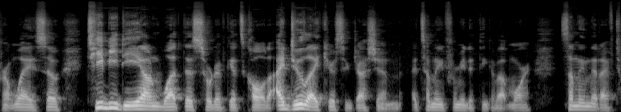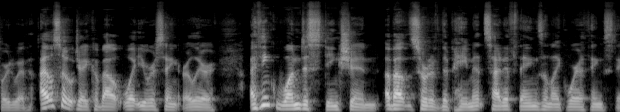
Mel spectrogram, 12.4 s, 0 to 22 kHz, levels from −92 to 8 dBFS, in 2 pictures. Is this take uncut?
no; 1 cut; at 7.0 s

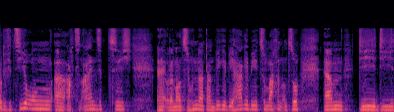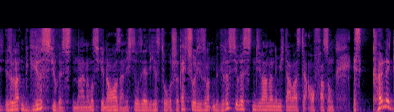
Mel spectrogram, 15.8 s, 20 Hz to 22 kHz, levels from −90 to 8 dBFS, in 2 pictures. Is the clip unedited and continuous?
no; 1 cut; at 3.3 s

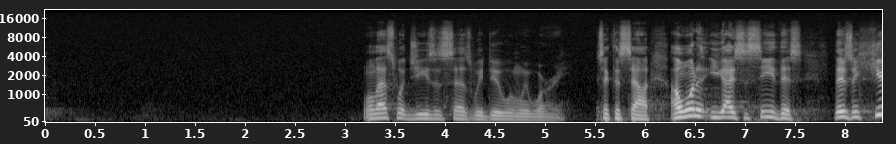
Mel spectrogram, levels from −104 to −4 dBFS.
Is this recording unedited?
no; 1 cut; at 5.5 s

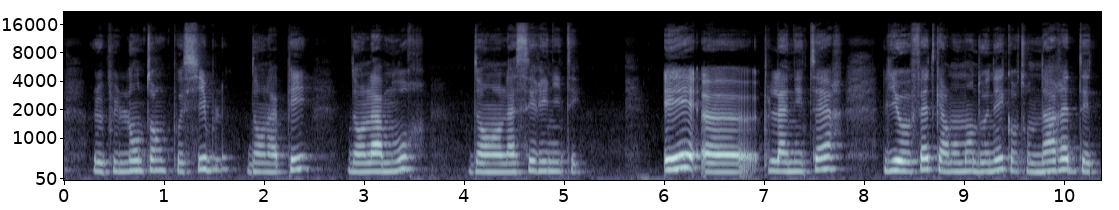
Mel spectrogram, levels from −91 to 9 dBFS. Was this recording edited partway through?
yes; 2 cuts; at 5.8 s, 7.0 s

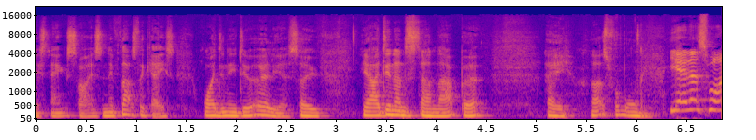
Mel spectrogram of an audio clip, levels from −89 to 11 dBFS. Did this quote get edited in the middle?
no; 0 cuts

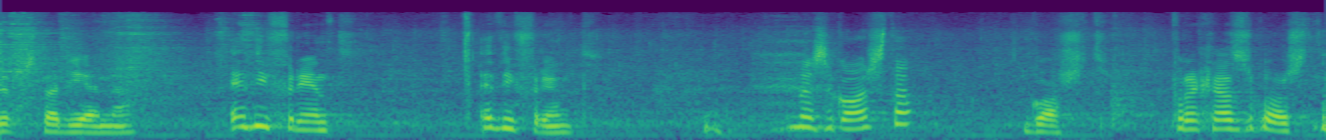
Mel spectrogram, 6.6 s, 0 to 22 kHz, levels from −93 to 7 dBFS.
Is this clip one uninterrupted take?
yes; 0 cuts

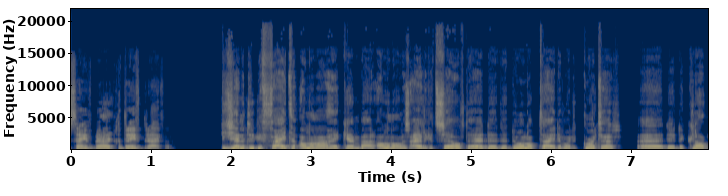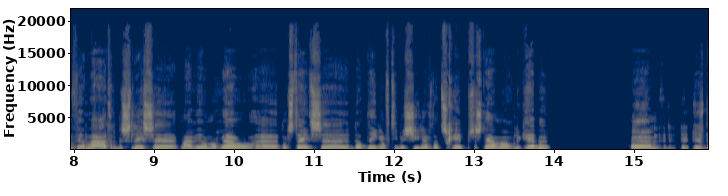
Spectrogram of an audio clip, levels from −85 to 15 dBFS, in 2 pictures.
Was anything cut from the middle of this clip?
no; 0 cuts

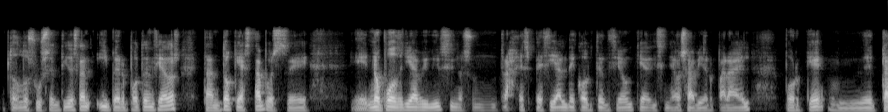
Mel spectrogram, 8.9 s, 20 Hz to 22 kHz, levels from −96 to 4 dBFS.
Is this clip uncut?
yes; 0 cuts

